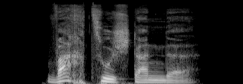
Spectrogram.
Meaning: dative of Wachzustand
- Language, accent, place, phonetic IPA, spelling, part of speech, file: German, Germany, Berlin, [ˈvaxt͡suˌʃtandə], Wachzustande, noun, De-Wachzustande.ogg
